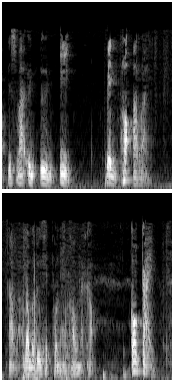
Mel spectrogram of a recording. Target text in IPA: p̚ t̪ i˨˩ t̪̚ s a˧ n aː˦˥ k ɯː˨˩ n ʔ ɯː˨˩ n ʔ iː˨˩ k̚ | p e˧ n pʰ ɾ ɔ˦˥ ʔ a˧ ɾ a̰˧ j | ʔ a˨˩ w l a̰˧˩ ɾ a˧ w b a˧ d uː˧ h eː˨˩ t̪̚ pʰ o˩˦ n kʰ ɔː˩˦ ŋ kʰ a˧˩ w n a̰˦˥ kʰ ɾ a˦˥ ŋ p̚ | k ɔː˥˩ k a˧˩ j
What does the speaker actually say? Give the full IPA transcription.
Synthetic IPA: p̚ t̪ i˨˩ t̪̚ s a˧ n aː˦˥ ʔ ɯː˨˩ n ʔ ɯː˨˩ n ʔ iː˨˩ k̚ | p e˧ n pʰ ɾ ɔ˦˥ ʔ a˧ ɾ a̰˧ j | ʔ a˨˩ w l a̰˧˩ ɾ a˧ w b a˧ d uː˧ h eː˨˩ t̪̚ pʰ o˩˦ n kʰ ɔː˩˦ ŋ kʰ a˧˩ w n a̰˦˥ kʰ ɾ a˦˥ p̚ | k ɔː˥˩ k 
